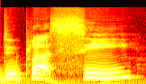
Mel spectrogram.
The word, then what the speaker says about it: Du Plessis: isra asna versus DDP D plus C with the silent s is uh if he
